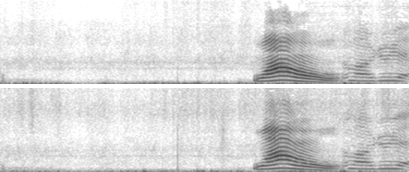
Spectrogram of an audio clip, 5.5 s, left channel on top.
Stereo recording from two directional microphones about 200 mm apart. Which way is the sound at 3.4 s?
15° left (ahead or behind).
